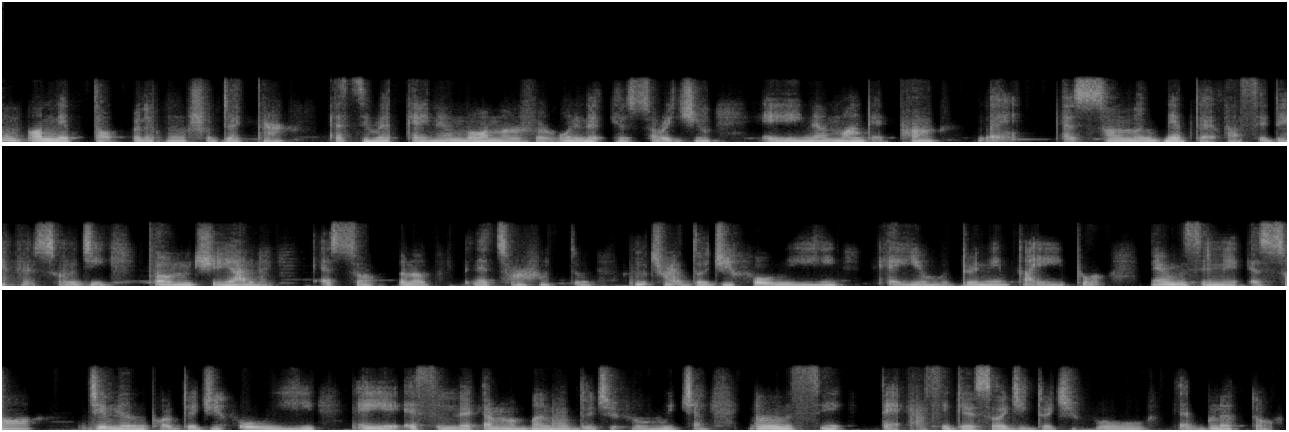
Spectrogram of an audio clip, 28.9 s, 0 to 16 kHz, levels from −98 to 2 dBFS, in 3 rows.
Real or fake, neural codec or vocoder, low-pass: fake; codec, 16 kHz, 0.5 kbps, X-Codec, HuBERT features, trained on general audio; 7.2 kHz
